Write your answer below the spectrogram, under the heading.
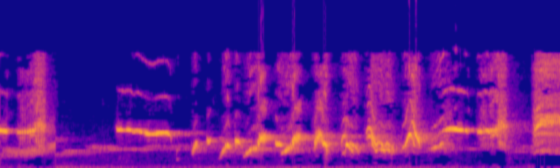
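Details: Oriental magpie-robin song, played to prompt silent birds to sing: a long whistled note, then a quick run of rising and falling chirps high in pitch, ending on bright whistles, over a faint low hum.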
